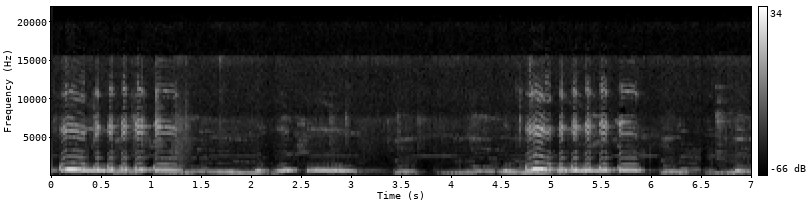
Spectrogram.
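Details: Bangkok-type zebra dove singing a lure song meant to prompt other doves to answer: a fast burst of clipped, stuttering coos runs into soft, falling, rolling notes. The phrase is repeated twice.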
